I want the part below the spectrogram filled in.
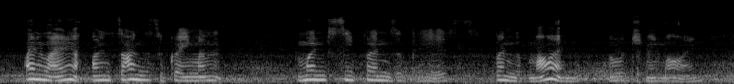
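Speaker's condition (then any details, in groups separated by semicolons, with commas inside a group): MND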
